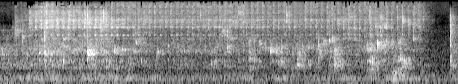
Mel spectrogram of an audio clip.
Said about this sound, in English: We can see that the beaker is filling.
